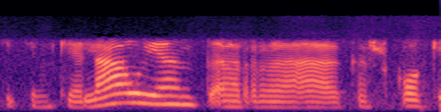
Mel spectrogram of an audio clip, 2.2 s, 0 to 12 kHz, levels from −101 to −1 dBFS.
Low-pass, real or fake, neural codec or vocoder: 7.2 kHz; real; none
